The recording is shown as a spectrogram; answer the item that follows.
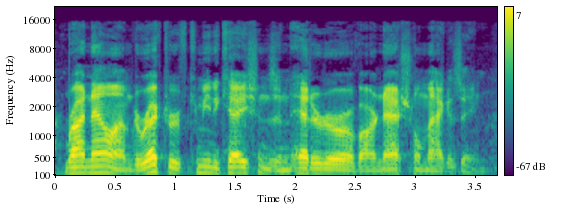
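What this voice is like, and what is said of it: Southern American accent. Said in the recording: “The Southern accent, I love it. You're a Southern gentleman. ... I love the accent.”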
